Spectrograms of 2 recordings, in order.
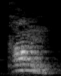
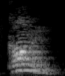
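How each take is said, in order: No difference in how they are said.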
